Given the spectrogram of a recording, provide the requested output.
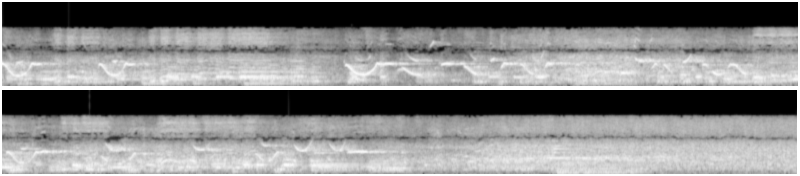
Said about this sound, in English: and it's to feature Willie Rushton on kazoo and Jeremy Hardy on the Swanee Whistle.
